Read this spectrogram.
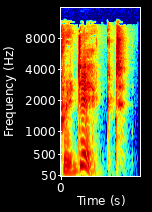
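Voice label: "predict", British English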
